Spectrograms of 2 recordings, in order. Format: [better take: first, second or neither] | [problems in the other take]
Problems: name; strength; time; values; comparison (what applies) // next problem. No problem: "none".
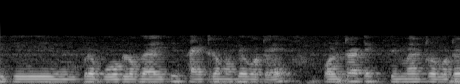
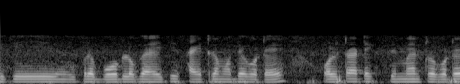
second | room echo; dies away in 0.4 s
